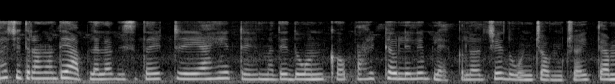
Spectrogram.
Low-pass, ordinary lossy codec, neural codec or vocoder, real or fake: none; none; none; real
